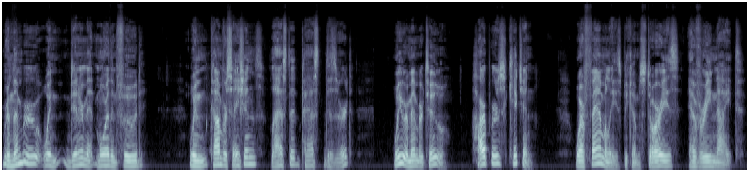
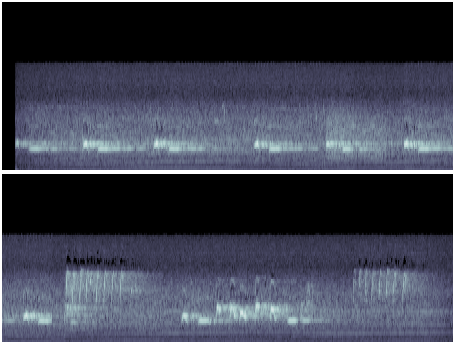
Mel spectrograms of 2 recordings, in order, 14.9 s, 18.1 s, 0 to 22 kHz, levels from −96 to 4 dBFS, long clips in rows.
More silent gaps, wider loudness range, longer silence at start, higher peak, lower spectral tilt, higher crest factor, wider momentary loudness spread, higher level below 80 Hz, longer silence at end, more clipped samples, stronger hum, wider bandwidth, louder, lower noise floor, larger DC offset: neither; about the same, 3 LU vs 5 LU; second, 0.05 s vs 0.25 s; first, -2 dBFS vs -6 dBFS; first, -5 dB/octave vs -1 dB/octave; about the same, 22 dB vs 18 dB; second, 12 LU vs 19 LU; about the same, -64 dBFS vs -62 dBFS; about the same, 0.1 s vs 0.15 s; neither; second, none vs 50 Hz at -60 dBFS; first, 14.5 kHz vs 5 kHz; about the same, -22 LUFS vs -22 LUFS; first, -71 dBFS vs -44 dBFS; neither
